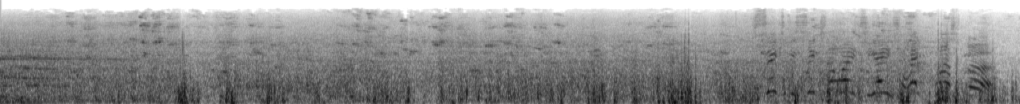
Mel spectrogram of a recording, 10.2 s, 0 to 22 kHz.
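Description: A Class 66 freight locomotive, 66088, hauls its train past Rowston North level crossing in Lincolnshire. Loud, close wheel clatter and squealing run throughout, with people talking over the passing wagons.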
